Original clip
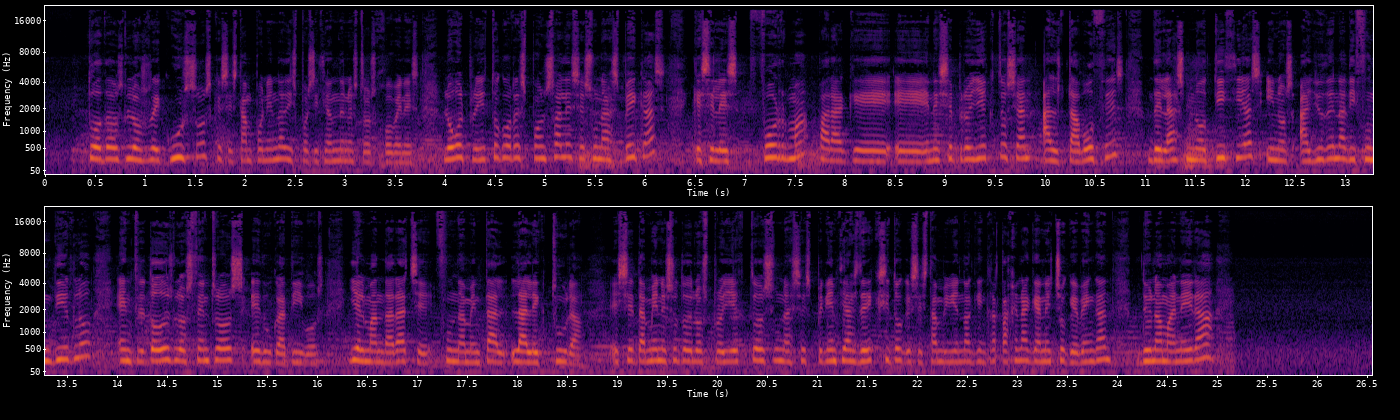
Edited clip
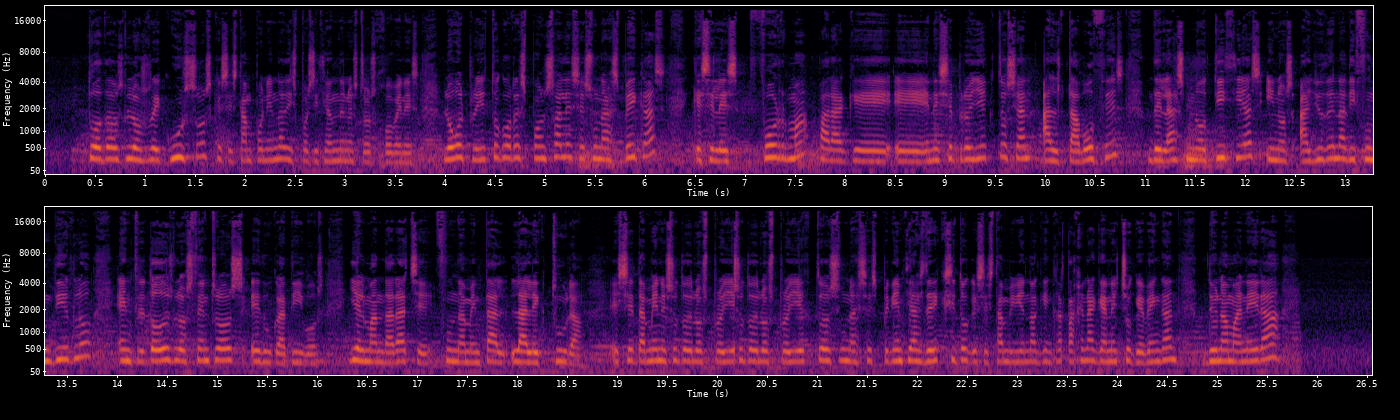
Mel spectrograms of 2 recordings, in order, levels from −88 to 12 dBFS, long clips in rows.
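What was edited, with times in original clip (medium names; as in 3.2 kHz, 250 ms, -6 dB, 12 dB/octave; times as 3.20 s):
9.29–9.54 s: fade out, to -11 dB
19.52–20.18 s: loop, 2 plays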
